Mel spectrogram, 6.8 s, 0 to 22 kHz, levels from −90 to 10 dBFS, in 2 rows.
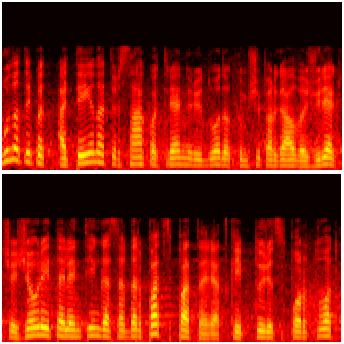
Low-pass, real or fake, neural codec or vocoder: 7.2 kHz; real; none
